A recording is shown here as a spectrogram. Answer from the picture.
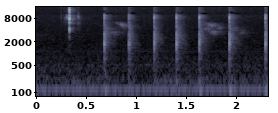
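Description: Fingers snapping lightly over and over, about eight quick snaps at roughly four a second, while the speaker searches for the word 'transformation'.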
